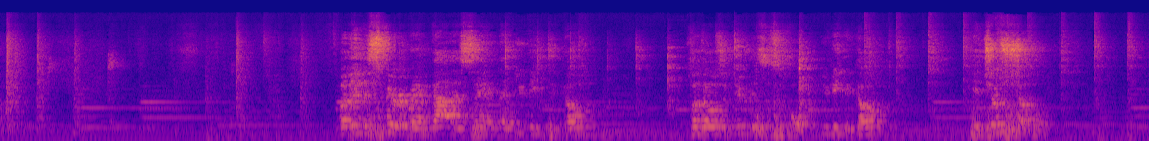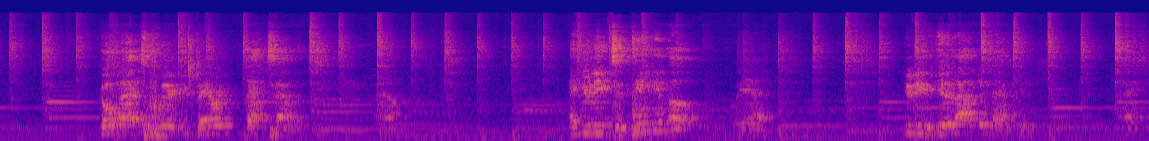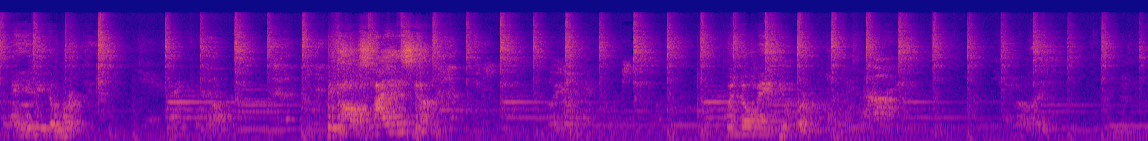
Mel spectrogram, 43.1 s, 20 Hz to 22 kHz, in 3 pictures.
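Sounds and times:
keyboard sustained chords: 0.0 - 43.0
drums and cymbal strokes: 5.8 - 43.0
preacher's loud voice: 32.7 - 34.5.

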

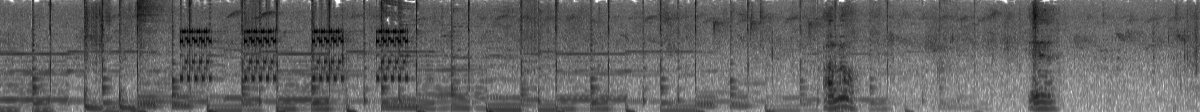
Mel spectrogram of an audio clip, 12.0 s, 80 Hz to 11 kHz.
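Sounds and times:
background music with beat: 0.0 - 8.2
mobile phone ringtone trills: 1.8 - 4.2.

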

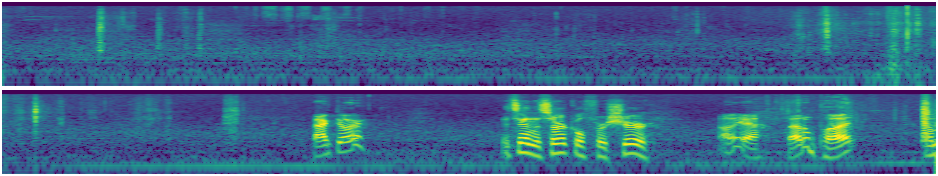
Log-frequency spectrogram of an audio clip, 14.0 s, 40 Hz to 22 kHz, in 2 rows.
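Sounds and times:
faint outdoor background: 0.0 - 14.0
sharp taps and scuffs: 0.5 - 2.8, 5.9 - 8.9, 13.7 - 14.0
footsteps on concrete: 13.7 - 14.0.

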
